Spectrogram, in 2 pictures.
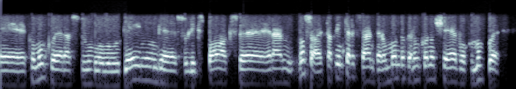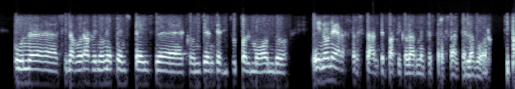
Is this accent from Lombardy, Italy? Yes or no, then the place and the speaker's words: yes; Voghera, Lombardy, Italy; also born or lived in Rovereto; Io sono nato a Rovereto, ma ho vissuto a Voghera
